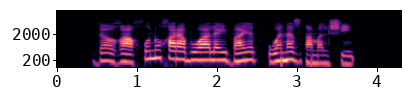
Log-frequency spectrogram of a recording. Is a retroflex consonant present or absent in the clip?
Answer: absent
